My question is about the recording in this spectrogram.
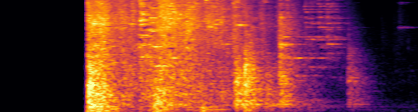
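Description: A sudden loud crash about a second in, with pieces clattering and scattering as it dies away over about three seconds.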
